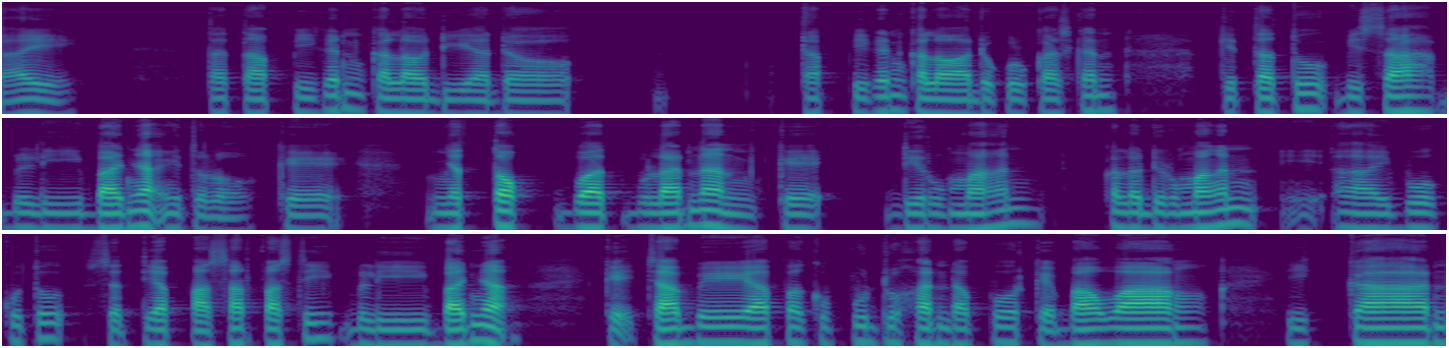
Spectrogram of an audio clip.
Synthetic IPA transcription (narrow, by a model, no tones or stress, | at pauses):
ai | t̪ət̪apikankalawdiada | t̪apikankalawaduklukaskan | kit̪at̪ubisahbəlibaɲaʔ̚ɡit̪ulɔhkaɛʔ | ɲət̪ɔk̚buat̪̚bulanankaɛʔ | diɾumaɦan | kaladiɾumakanəibukut̪usət̪iapːasarpast̪ibəlibaɲaʔ | kːaɛʔt͡ʃabeapakəpuduhandapʊrkaeʔbawaŋ | ikan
